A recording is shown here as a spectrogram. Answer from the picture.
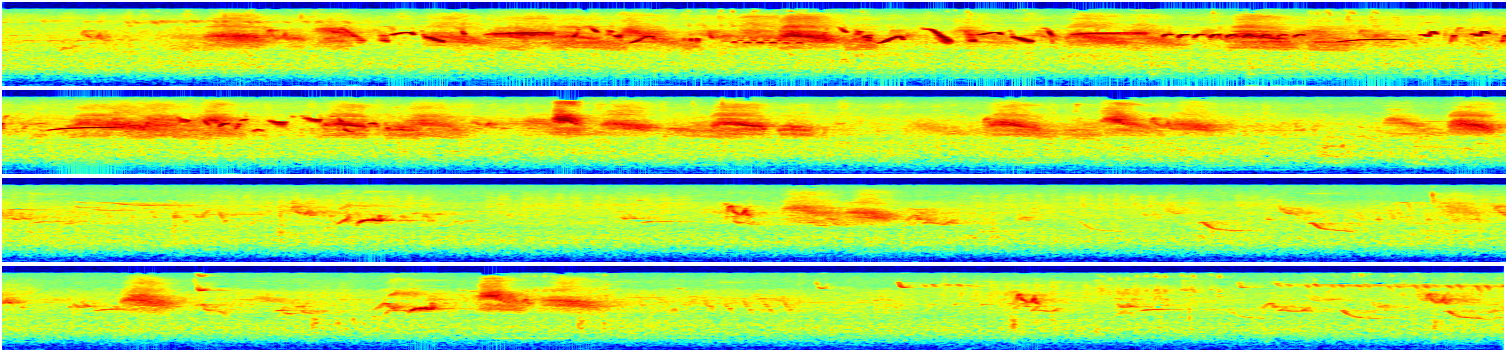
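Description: A flock of babblers chattering: many short squeaky chirps and whistles, dense over the first ten seconds and then scattered, over a steady outdoor hiss.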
